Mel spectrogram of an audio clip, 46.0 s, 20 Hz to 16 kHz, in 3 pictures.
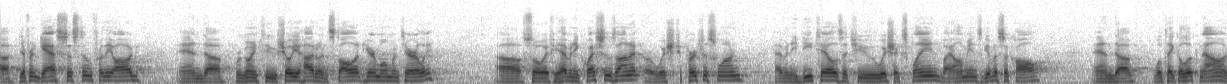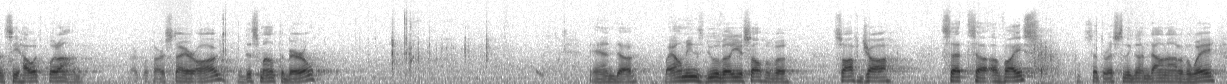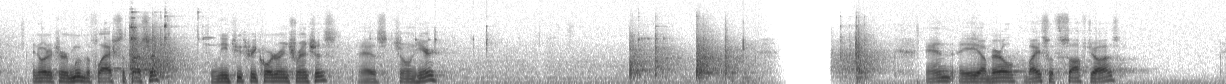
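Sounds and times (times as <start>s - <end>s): wrenches clanking on metal: 32.2s - 33.5s.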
